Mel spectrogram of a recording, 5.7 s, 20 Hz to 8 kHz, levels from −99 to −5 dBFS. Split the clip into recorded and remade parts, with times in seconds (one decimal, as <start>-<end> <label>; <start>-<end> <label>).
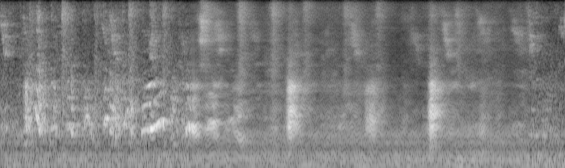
0.0-1.9 recorded; 1.9-5.3 remade; 5.3-5.7 recorded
